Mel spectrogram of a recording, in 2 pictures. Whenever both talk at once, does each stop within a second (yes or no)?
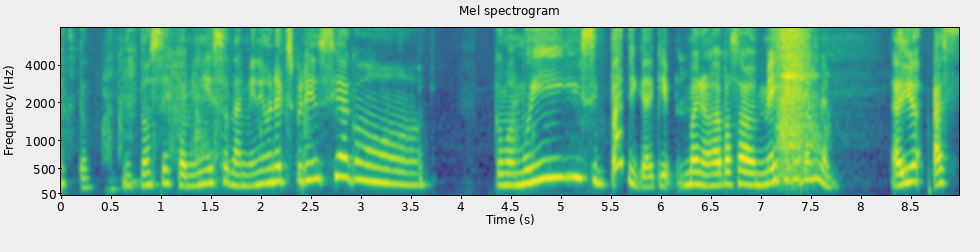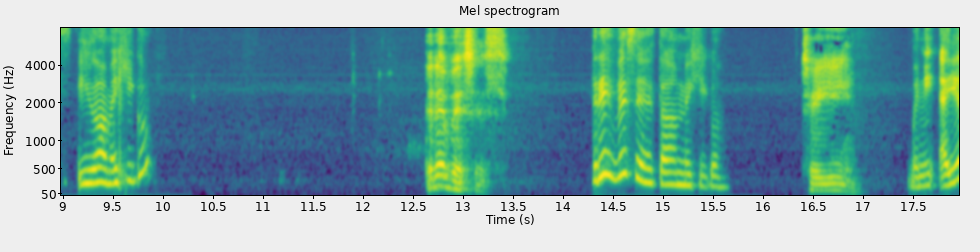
yes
